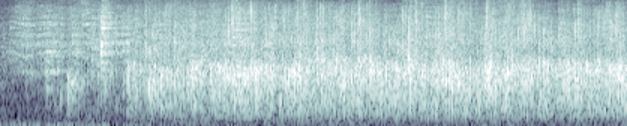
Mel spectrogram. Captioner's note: applause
